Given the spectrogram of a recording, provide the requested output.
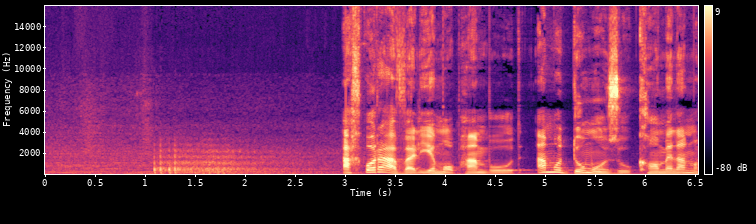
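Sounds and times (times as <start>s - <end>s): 
constant low rumble: 0.0s - 6.5s
cluster of sharp booming explosions: 1.0s - 3.4s
speech: 3.0s - 6.5s.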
